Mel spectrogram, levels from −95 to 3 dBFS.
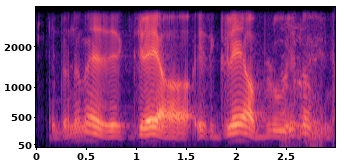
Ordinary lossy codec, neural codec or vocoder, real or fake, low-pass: none; none; real; 3.6 kHz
